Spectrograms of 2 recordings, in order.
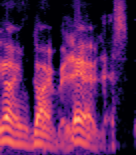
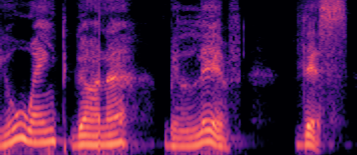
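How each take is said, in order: First: It is drawled and slurred, mouth half twisted. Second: It is spoken slowly, each word clearly separated. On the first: "aquela arrastada... com a boca meio torta" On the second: "Falando pausadamente"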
